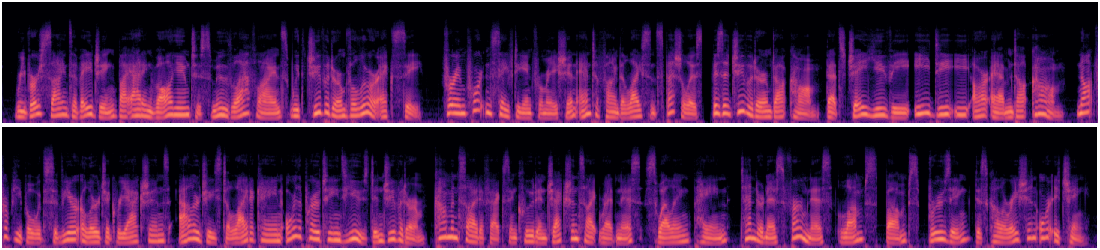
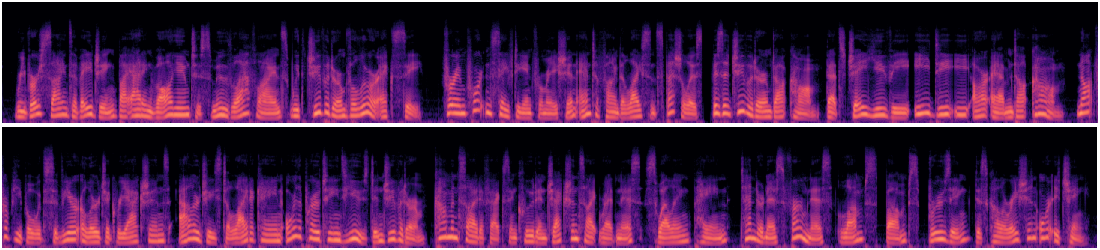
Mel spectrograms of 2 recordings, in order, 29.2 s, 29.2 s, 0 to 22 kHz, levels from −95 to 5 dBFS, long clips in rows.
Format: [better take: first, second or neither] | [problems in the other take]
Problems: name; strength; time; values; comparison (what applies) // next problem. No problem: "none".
neither | muffled; very; fading above 2 kHz; the same in both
